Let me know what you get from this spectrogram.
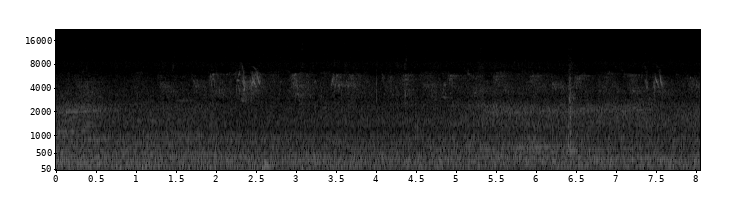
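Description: Faint outdoor background with small birds chirping again and again, high and brief, and a single sharp click about six and a half seconds in.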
